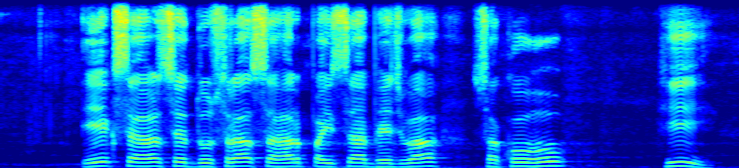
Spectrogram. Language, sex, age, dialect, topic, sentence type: Magahi, male, 41-45, Northeastern/Surjapuri, banking, question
